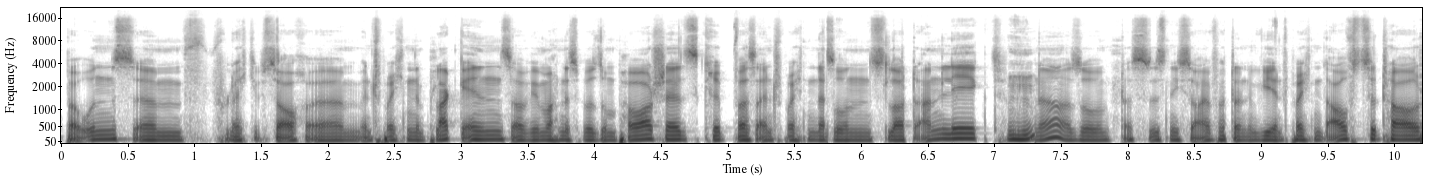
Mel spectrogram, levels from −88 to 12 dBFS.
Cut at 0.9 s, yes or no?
no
